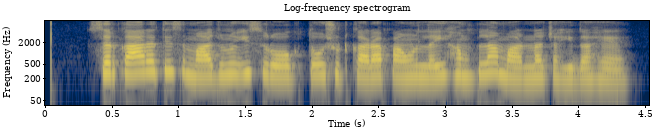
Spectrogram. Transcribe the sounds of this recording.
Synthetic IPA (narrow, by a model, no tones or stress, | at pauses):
səɾkaːɾət̪eːsəmaːd͡ʒnũːɪsɾoːɡt̪õːʃʊʈkaːɾaːpaːʊɳləiːɦəmplãːmaːɾnaːt͡ʃaːɦiːd̪aːɦɛː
